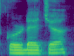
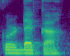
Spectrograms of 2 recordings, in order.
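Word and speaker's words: Kurdecha: He said if you are an American, you can call me Alex Cordecha, but the actual pronunciation is Alex Cordeca.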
